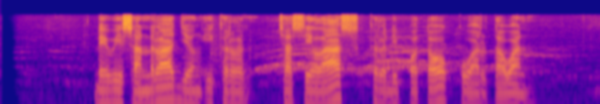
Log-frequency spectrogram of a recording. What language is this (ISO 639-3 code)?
sun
